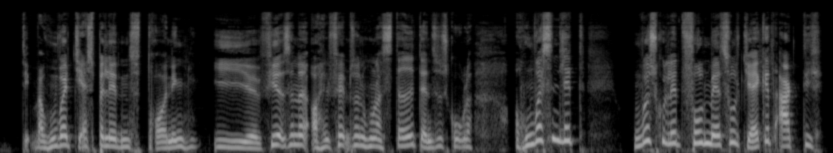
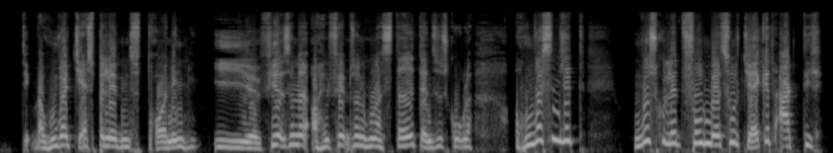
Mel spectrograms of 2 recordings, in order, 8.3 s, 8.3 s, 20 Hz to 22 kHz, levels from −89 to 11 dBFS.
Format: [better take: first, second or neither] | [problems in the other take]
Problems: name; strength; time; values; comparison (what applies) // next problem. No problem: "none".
first | distortion; slight; 11% of the sound clipped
